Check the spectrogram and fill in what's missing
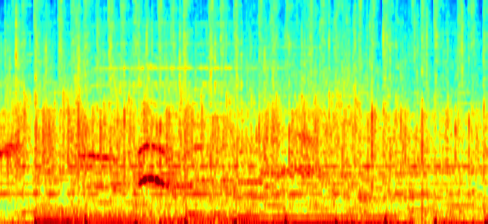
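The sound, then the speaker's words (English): Sustained applause from a large audience at an evening event, dense and steady clapping throughout, with a low hum of music or crowd murmur underneath. “They've all learned to clap, and it's so exciting to see.”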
